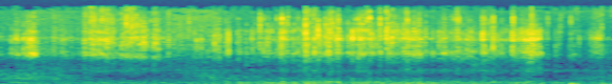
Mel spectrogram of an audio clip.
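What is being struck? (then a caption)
Duck-shaped silicone bristle scrubber. Long nails scratch across the soft bristles of a hand-sized, yellow, duck-shaped silicone scrubber, solid and flexible, held in both hands. The result is a steady, dense crackling rasp with a bright, crinkly edge over a low rumble, lasting the whole clip without clear breaks.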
